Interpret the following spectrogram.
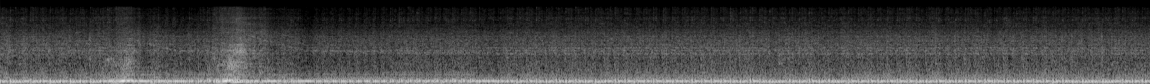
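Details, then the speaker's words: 1982 Kawasaki 750 LTD after four new spark plugs fixed cylinder 1, which was cold and not firing due to a faulty plug: after a couple of blips it settles to a smooth, even idle on all four cylinders. "so let's start her up see how she idles and see if you can hear the sound better four cylinders working instead of three"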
